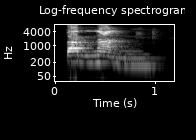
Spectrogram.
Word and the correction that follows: Bagnaia: Bagnaia. – I'll tell you what. Well done on the first name.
